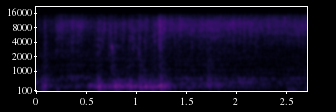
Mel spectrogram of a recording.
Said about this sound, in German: Meine Finger mal kurz abgewaschen, weil sie klebrig sind.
